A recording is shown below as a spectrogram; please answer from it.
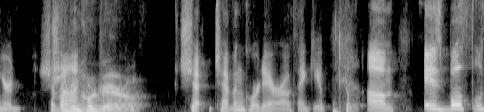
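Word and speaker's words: Chevan Cordeiro: But the only thing that kind of caught my attention was the fact that Hawaii quarterback, and help me with pronunciation here, Chevin Cordero. Chevin Cordero, thank you, is both the team's leading passer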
